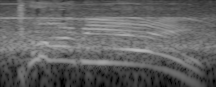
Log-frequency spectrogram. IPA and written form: ˈkɒrmɪeɪ (Cormier)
